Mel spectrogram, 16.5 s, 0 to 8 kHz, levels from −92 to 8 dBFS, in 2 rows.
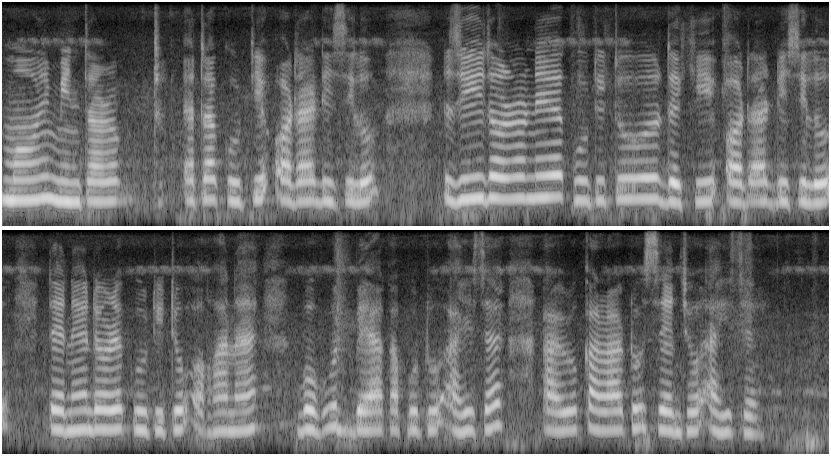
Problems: constant background noise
